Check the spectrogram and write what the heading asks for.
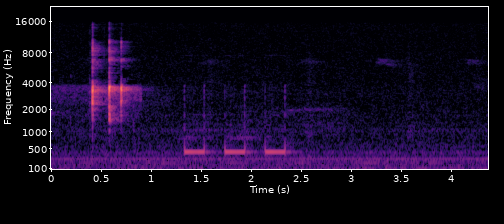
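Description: Telephone line clicking and crackling as a call is hung up, followed by three short, evenly spaced beeps: the call-ended tone after the caller disconnects.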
